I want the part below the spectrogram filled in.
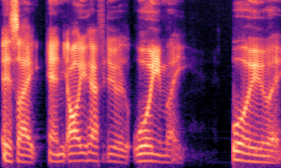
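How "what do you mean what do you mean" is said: quick, rough British voice. Showing how to do a Statham impression: Jason Statham impression. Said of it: "the easiest way to do a Statham impression".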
